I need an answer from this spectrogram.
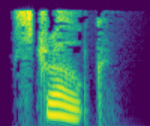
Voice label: "stroke", us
